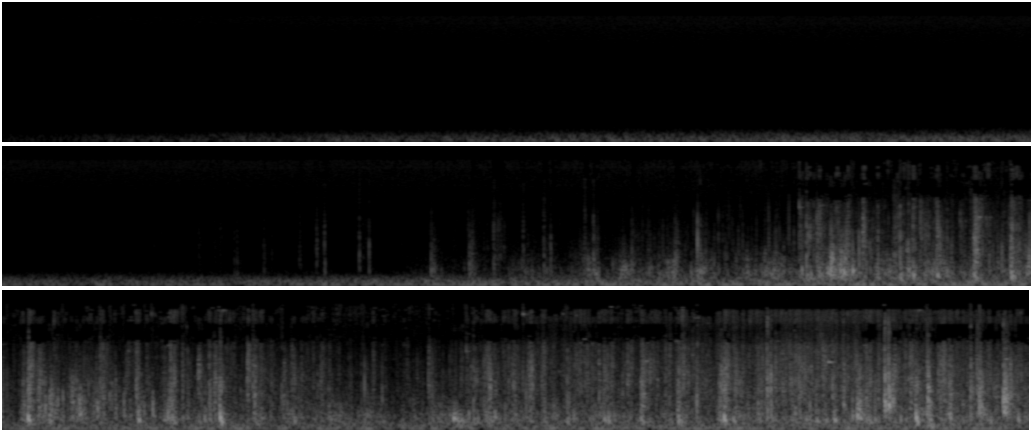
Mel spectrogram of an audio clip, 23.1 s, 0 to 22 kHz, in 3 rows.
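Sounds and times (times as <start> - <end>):
avalanche of many large rocks falling: 10.8 - 23.1.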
